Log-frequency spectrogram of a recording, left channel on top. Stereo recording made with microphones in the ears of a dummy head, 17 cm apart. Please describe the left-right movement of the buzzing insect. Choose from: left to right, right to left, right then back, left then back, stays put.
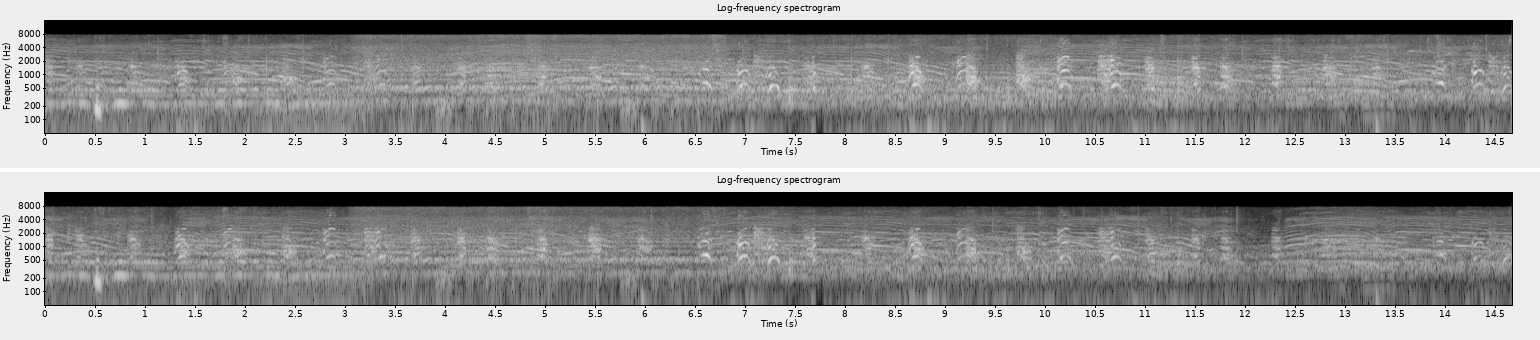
right to left.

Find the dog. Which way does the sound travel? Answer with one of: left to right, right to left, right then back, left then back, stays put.
right to left.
